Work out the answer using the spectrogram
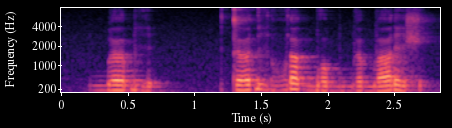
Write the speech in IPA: ɡ͡b ø ɓ i̤ | t ø ɗ i̤ ɾ ɔ̤ ɾ œ ɡ͡b ʊ b ɡ͡b ʏ b œ ɾ i ʃ

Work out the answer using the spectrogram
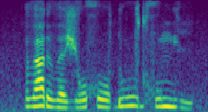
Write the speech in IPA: ð a ɾ ɘ ð ɛ ʒ o x oː ɗ uː d x u ŋ j i

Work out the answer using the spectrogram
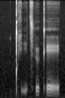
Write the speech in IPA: ǃʰ ḭ t͡sʼ ʉ kʼ e

